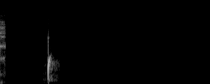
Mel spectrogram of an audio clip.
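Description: A single short plop sound effect about half a second in, otherwise dead silence.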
